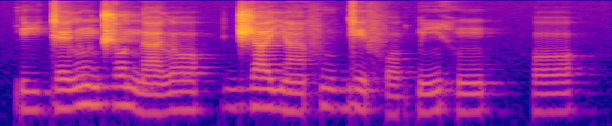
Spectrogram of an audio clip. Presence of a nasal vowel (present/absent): present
